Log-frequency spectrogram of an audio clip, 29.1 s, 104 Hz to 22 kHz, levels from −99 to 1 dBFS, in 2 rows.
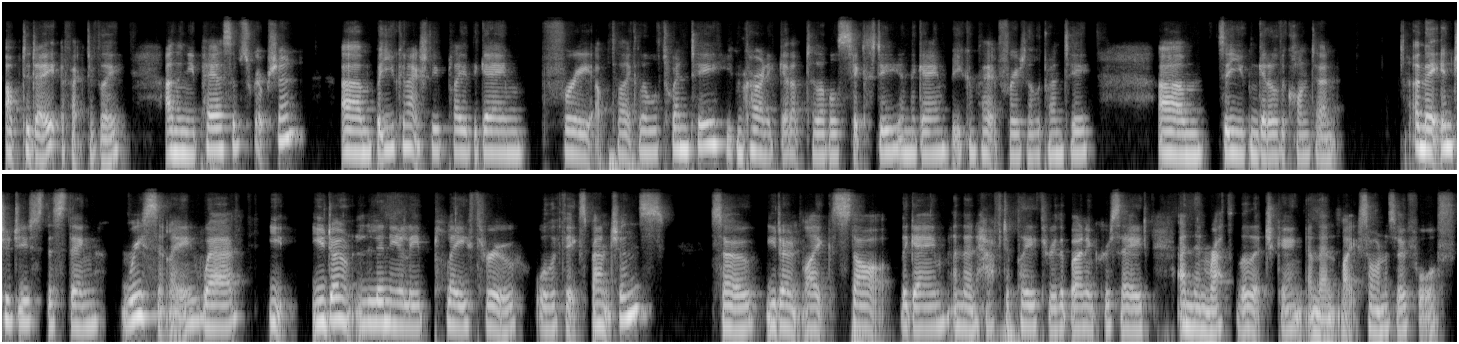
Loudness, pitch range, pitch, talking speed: -26 LUFS, 165-195 Hz, 180 Hz, 205 wpm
